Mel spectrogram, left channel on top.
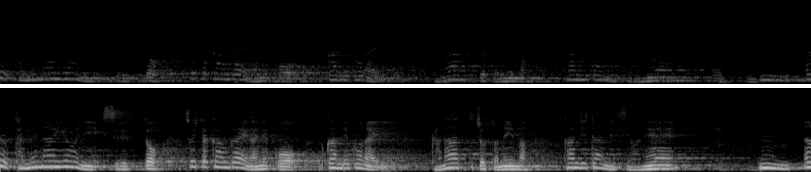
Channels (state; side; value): quieter; left; 24.1 dB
